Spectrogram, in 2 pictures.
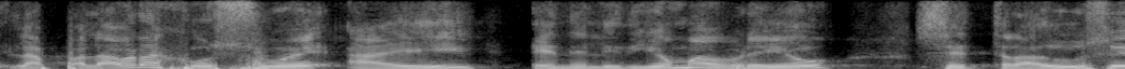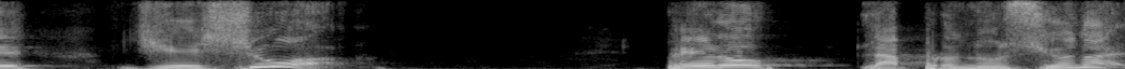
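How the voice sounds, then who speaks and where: A man's voice: high voice, a little mellow, no echo. A man teaching church doctrine on a video call, emphatic and full of rhetorical questions, often restarting words.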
